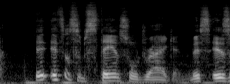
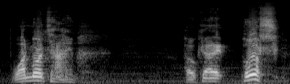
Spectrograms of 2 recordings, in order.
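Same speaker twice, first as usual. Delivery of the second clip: louder calls building to the final push; rallying shout; 2 semitones higher, 7 dB louder than usual. Acted. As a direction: urge the crew on for one last heave. Tiefling urges crew to push.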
